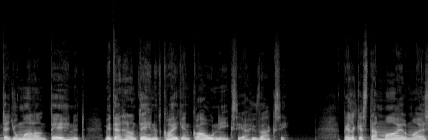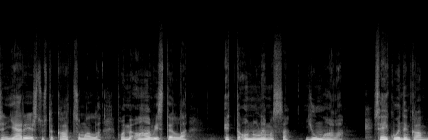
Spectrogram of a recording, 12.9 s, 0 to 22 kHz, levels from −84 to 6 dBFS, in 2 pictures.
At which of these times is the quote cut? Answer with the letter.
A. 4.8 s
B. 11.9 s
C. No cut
B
